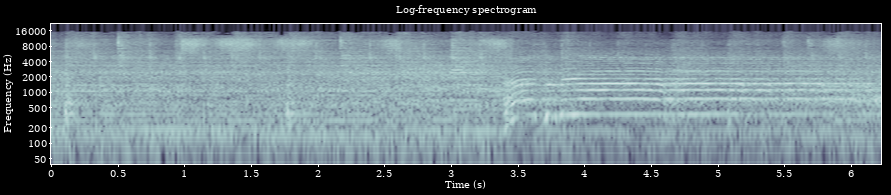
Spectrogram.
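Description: Deathcore band playing live through a concert PA, with heavily distorted guitars and drums. From about three and a half seconds in, a long held high note rings over the band.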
